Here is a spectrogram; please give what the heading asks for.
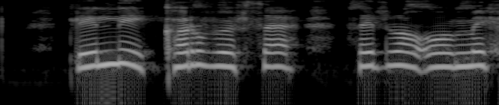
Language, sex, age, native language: Icelandic, male, 8, Icelandic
